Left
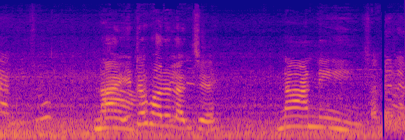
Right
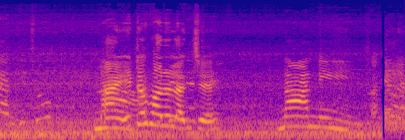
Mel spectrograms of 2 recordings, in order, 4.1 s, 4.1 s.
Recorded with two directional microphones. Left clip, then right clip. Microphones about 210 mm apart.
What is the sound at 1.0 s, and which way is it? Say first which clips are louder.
Speech: right 2 dB; centre (ahead or behind).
